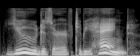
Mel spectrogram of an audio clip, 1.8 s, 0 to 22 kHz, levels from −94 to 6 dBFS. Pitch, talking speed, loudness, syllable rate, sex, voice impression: 185 Hz, 170 wpm, -16 LUFS, 5.2 syllables/s, female, feminine, middle-aged, tensed, powerful, slightly hard, clear, fluent, intellectual, calm, elegant, lively, slightly strict, sharp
